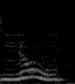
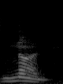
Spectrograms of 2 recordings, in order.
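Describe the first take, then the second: First: The vowel is a long oo sound. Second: The vowel is a short uh sound. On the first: The speaker calls it right. "That word is noon" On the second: The speaker calls it wrong. "that we pronounce none"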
